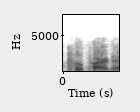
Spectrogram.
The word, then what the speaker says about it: Poupart: Yeah, my name is Ralph Poupart. It's kind of an unusual last name. It's French-Canadian. It's actually spelled P-O-U-P-A-R-T.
